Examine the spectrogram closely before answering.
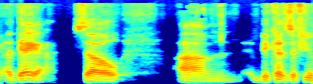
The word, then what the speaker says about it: Aadya: Detroit um and then I inverted the Y and the a intentionally so that it still looked like Adia but you say adaa so um because if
